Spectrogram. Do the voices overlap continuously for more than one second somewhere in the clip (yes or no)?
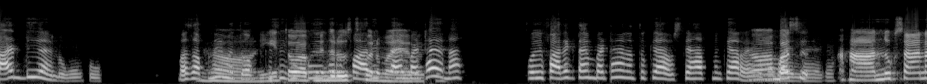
yes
